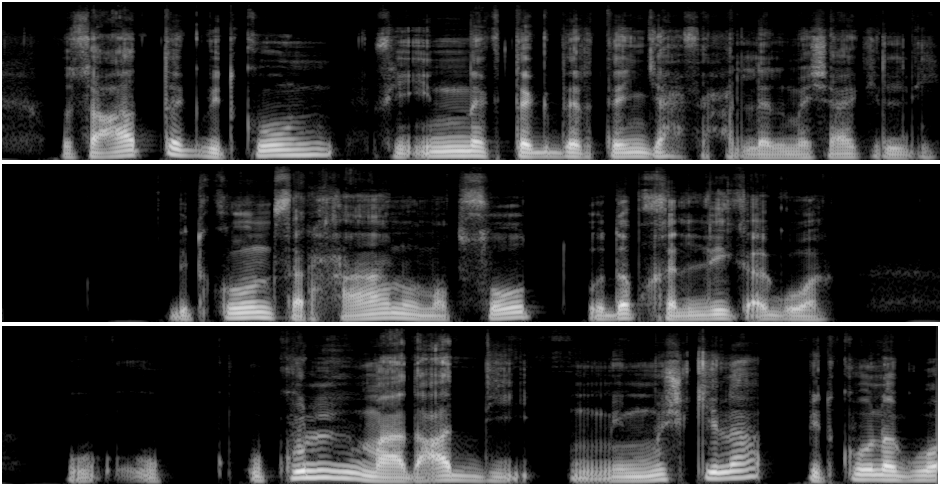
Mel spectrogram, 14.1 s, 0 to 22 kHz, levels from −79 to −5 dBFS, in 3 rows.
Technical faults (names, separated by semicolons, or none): none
